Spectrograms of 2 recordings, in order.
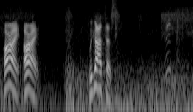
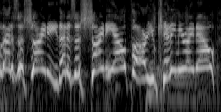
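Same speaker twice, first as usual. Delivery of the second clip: higher, rising excited whoas into shouts; excited shouting; 8 semitones higher than usual. Real, not acted. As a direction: shout it out, can't believe the shiny. Finds a shiny alpha.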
